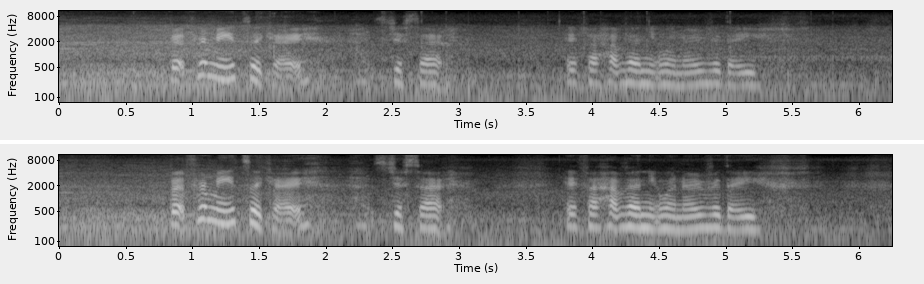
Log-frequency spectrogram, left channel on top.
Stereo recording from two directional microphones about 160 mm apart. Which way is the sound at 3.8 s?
40° right (ahead or behind).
